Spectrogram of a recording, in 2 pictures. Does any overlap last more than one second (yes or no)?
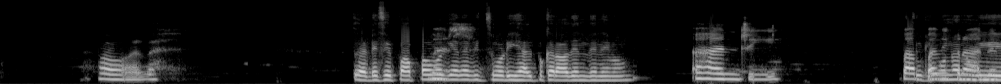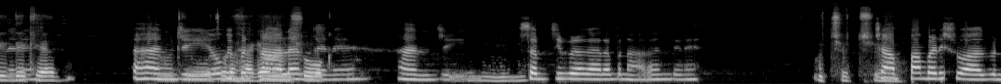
yes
